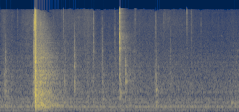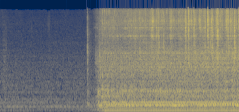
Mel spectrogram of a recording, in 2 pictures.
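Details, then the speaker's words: A few clicks and taps, then a steady loud mechanical buzz as a dental amalgam capsule of mercury and powder is shaken in a vibrating mixer; amalgam capsule mixing. "à l'intérieur il y a une petite capsule de mercure et de la poudre et ça ça va se mélanger en vibrant d'accord alors quand on mélange quand on mélange ça se met dans un vibreur"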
